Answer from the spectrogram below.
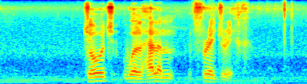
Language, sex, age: English, male, 24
